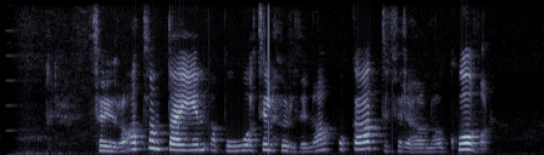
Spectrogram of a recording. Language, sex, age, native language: Icelandic, female, 30-39, Icelandic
